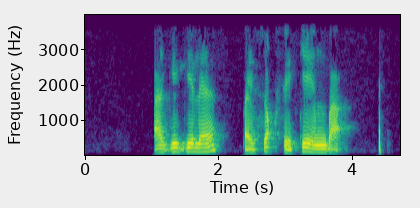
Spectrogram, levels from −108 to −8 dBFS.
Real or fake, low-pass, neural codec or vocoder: real; 3.6 kHz; none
